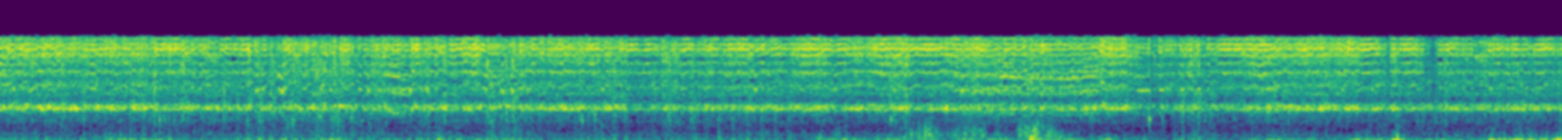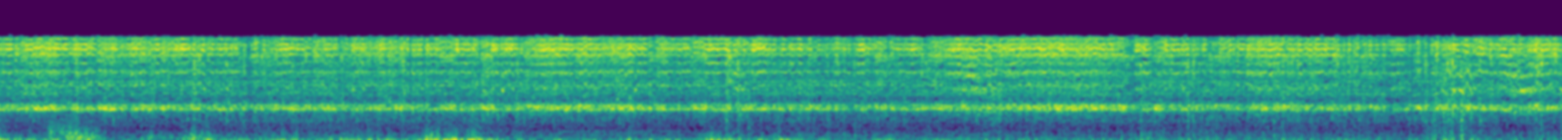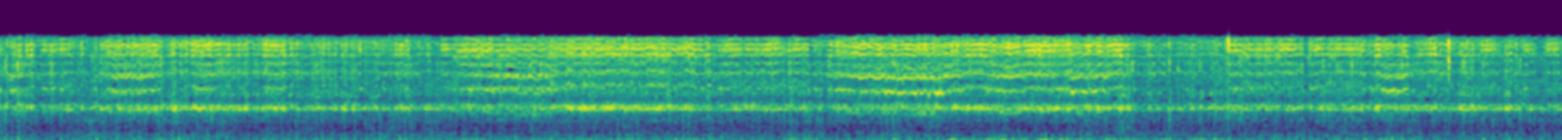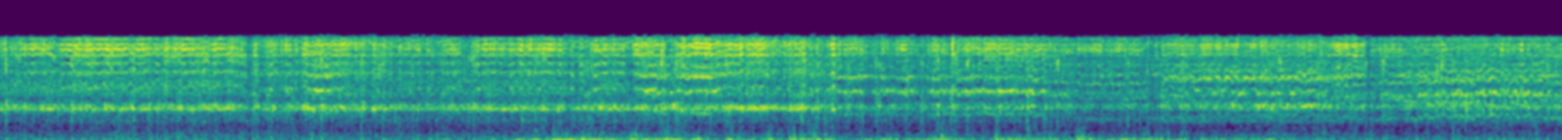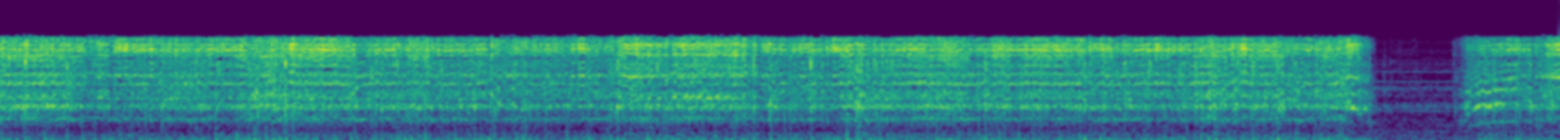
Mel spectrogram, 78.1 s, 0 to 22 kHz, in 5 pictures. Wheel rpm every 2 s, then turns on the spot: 230, 230, 230, 230, 230, 220, 230, 230, 230, 230, 230, 230, 230, 230, 230, 230, 220, 230, 220, 230, 220, 230, 230, 230, 230, 230, 230, 220, 190, 160, 160, 160, 160, 160, 160, 160, 160, 150, 70.
none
